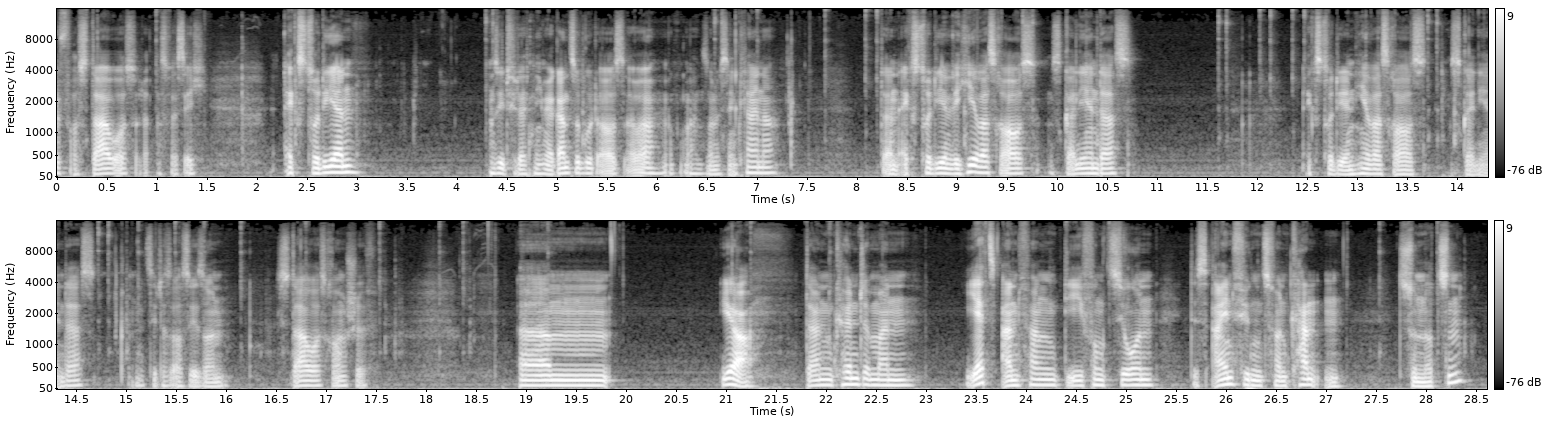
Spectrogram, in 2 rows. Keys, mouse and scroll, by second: 2.4 e, 5.2 s, 8.1 click, 9.0 e, 10.3 s, 13.1 e, 14.1 s, 15.1-16.5 drag, 17.0 click, 27.9-28.6 drag.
